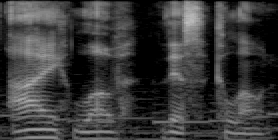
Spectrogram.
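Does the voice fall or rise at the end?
fall. The voice falls firmly at the end. The speaker sounds sure and strong. The speaker calls it right. "Or are you being firm?"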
